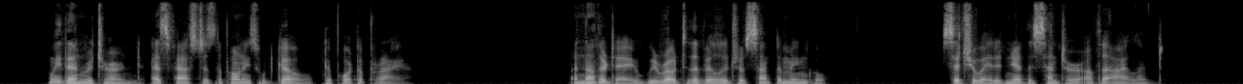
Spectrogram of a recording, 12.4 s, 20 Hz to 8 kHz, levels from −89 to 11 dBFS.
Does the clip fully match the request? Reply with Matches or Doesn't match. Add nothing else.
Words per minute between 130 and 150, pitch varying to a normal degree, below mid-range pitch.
Matches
